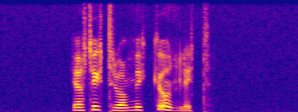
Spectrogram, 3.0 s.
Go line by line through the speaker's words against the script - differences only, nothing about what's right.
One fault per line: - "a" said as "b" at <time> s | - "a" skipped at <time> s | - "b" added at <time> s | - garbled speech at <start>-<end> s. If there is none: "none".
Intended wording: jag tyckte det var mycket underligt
none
